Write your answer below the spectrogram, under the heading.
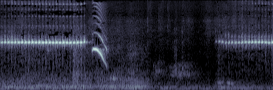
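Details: Common iora sustaining a loud, rapid pulsing trill on one high pitch, breaking into a steep falling note, then silence before the trill starts again.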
